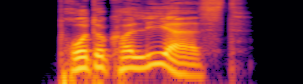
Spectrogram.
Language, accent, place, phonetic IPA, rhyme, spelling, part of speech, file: German, Germany, Berlin, [pʁotokɔˈliːɐ̯st], -iːɐ̯st, protokollierst, verb, De-protokollierst.ogg
- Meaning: second-person singular present of protokollieren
